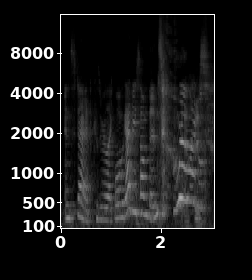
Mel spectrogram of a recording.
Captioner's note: laughs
